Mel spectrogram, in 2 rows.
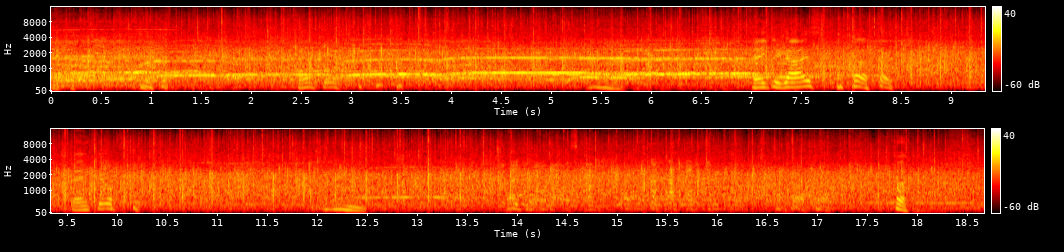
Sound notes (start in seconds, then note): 5.7 applause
